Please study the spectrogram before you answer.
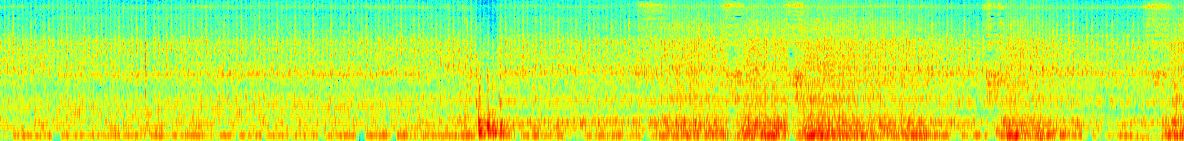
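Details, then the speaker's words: Toyota Kijang Super carbureted engine after overhaul (stuck tappet and combustion-chamber leak fixed), carb still needing work: steady even idle, no knocking or miss through background clatter; idle now smooth and even, healthy. "PR lagi buat si karbu ini kan udah bagus jadi bisa langsam dan rata"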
